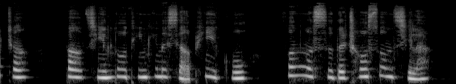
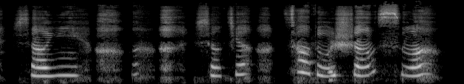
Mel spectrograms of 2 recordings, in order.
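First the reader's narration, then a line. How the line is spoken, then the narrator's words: Laughing. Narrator (Chinese): 陆婷婷 对宋小艺笑道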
